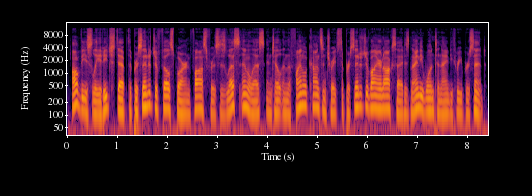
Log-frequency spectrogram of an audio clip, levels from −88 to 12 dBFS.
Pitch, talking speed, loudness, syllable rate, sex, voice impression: 125 Hz, 230 wpm, -17 LUFS, 6.9 syllables/s, male, very masculine, young, adult-like, thick, slightly tensed, slightly weak, bright, hard, clear, fluent, slightly raspy, cool, very intellectual, refreshing, sincere, calm, mature, friendly, very reassuring, unique, elegant, very wild, sweet, kind, slightly modest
